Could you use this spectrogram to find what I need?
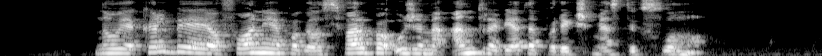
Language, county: Lithuanian, Vilnius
